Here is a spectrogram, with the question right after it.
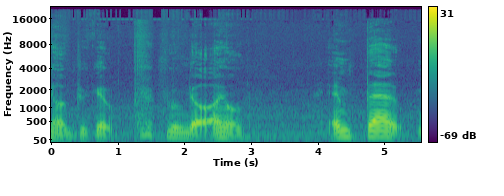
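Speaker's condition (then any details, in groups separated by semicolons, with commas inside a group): Cerebral palsy; takes medications, slow to maneuver, needs help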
